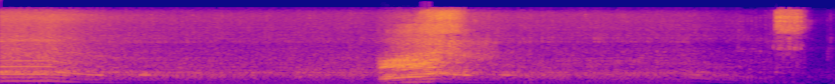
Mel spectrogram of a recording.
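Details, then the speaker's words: Brand-new Poulan Pro leaf blower at full throttle: revs surge briefly, then sag and bog because the carburetor high-speed screw was too far open (rich). It was closed while holding wide-open throttle until it adjusted and ran right. "You hear how when I went full throttle it started bogging out. The issue was the high auto screw was too far open, so I had to close it, and as I closed it while depressing the throttle full, it start adjusting and you hear."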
